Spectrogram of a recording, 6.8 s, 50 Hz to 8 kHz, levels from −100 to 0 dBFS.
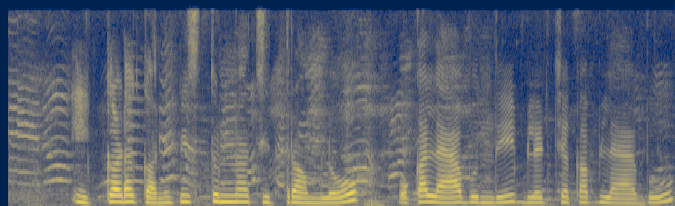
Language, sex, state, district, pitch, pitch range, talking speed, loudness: Telugu, female, Andhra Pradesh, Sri Satya Sai, 220 Hz, 205-245 Hz, 80 wpm, -18 LUFS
